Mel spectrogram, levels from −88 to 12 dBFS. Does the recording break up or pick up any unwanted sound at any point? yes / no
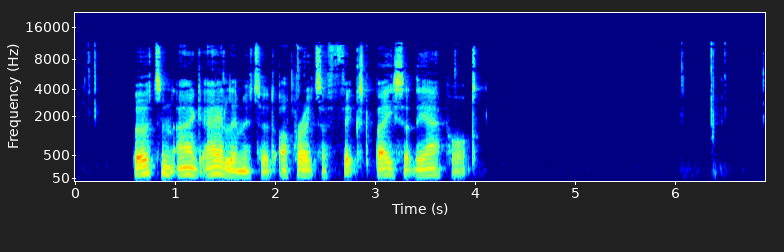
no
